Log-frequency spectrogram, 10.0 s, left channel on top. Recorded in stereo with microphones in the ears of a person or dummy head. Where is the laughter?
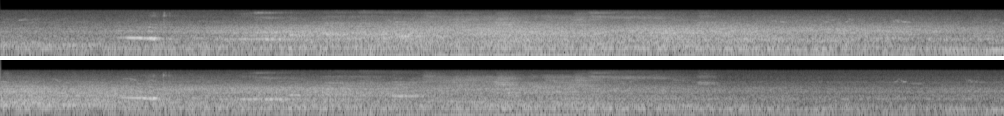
20° right (ahead or behind), 8.5 m.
